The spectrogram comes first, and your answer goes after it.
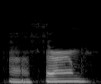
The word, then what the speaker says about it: Thyrm: So this is from a company called, you see that, Therm, THYRM, I believe is how you pronounce it.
